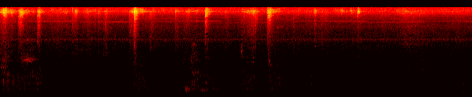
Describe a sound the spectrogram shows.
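Fingers rub and scratch through hair close by.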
